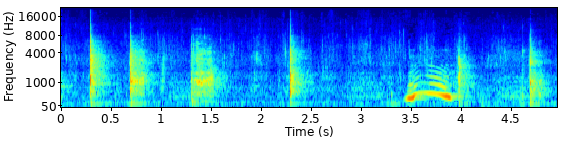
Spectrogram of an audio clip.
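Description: Rice stuffing with herbs being stirred in a pan for stuffed peppers, giving a few scraping strokes and soft clatters spaced irregularly, close by, with a brief chirp-like squeak partway through and no talking.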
